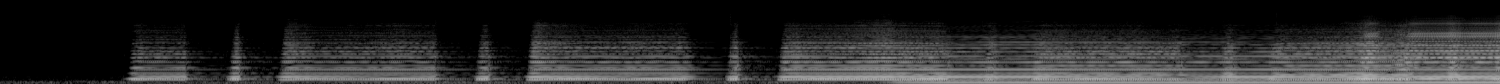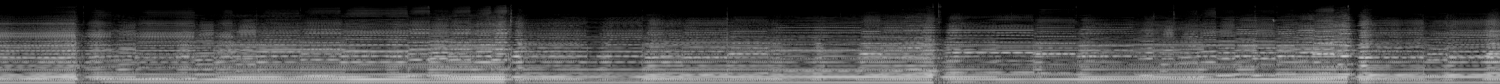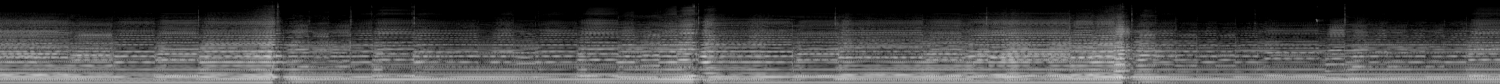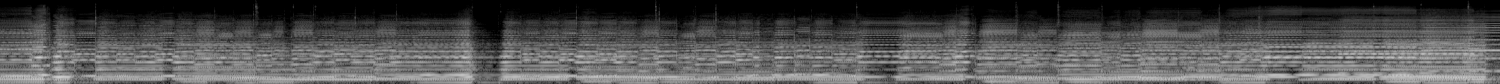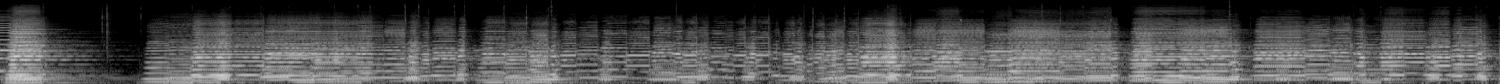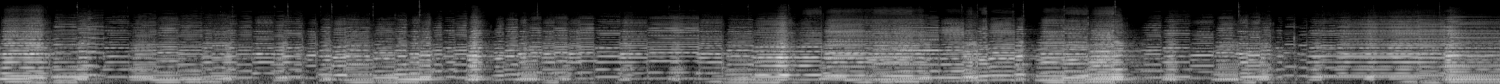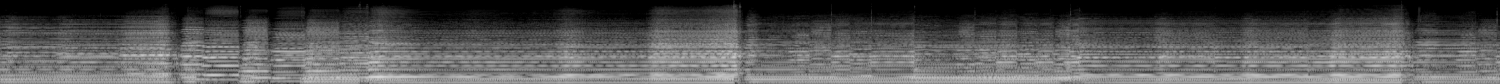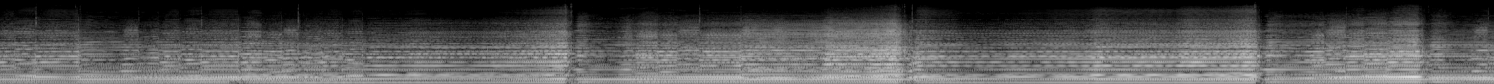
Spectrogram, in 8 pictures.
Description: but his true love is the accordion.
